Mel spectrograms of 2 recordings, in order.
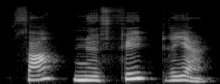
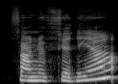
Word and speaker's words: ça ne fait rien: Ça ne fait rien, que es no importa. Ça ne fait rien, o si puedes pronunciarlo así, ça ne fait rien.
